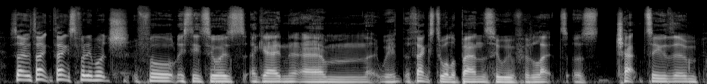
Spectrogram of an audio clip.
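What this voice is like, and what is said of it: Tired, strained voice giving out. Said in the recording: “my voice is starting to give out now”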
